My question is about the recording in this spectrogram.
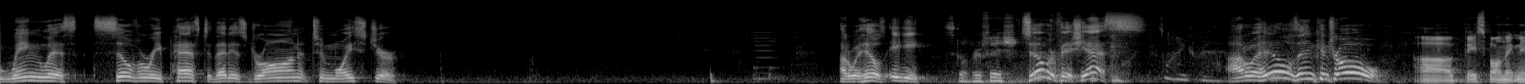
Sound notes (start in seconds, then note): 5.6 whispers; 7.5 buzzer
